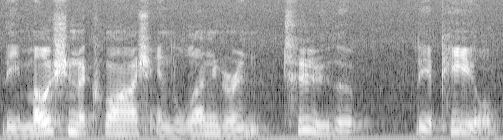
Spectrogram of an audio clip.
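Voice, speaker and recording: A man attorney making an appellate oral argument, choosing his words carefully and haltingly. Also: a little high, lively intonation, darkish tone. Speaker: attorney arguing an appeal.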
